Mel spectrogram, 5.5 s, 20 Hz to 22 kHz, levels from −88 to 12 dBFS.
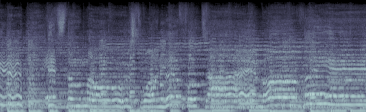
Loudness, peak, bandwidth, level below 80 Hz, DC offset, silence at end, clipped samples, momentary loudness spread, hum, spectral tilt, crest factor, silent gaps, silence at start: -15 LUFS; 0 dBFS; 19 kHz; -24 dBFS; under 0.1%; 0 s; under 0.1%; 4 LU; none; -5 dB/octave; 14 dB; none; 0 s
